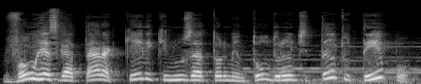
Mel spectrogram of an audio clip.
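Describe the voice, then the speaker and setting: A man's voice: high voice, expressive, moderate pace, faint music behind, pitched above the performer's own voice. A man voicing frightened, incredulous companions in an audio drama, questioning in a startled manner.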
